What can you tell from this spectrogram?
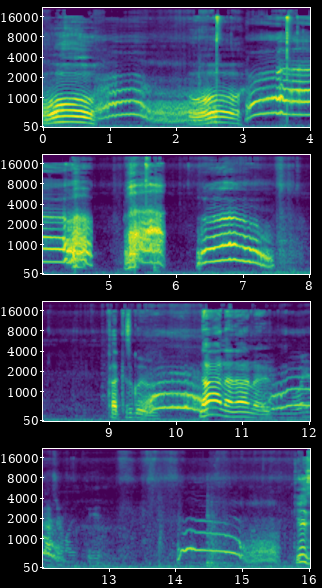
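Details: An angry cat gives drawn-out, rising-and-falling yowls and meows while a person speaks Bengali in between, mentioning treating the cat's itching with Dettol.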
